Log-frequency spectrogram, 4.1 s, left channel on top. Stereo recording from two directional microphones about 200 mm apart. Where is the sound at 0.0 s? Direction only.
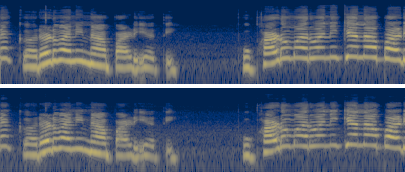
45° left (ahead or behind).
